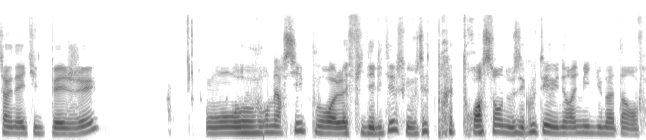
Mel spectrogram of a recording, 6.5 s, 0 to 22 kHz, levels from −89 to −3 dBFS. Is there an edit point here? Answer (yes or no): no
